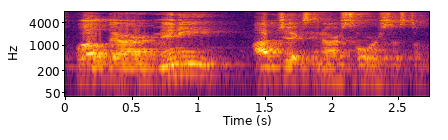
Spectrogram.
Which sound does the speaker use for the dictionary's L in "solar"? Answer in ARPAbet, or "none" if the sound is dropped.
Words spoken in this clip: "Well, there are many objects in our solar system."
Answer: none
